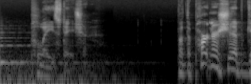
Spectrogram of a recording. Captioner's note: low-pitched synth beeping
